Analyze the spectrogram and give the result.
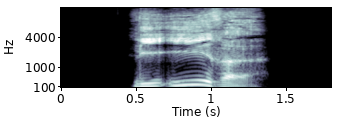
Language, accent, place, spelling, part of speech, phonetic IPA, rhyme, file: German, Germany, Berlin, liiere, verb, [liˈiːʁə], -iːʁə, De-liiere.ogg
- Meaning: inflection of liieren: 1. first-person singular present 2. singular imperative 3. first/third-person singular subjunctive I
